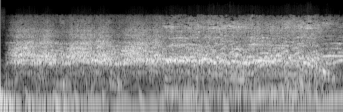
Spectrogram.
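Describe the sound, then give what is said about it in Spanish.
A large crowd boos and shouts, a loud, unbroken roar of many voices that holds steady for the whole stretch, with individual yells poking through the din. The crowd is criticizing and booing Jorge Álvarez Máynez during his visit to UAM Xochimilco in Mexico. “Jorge Álvarez Máynez se enfrenta a críticas y abucheos en su visita a la UAM Xochimilco.”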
